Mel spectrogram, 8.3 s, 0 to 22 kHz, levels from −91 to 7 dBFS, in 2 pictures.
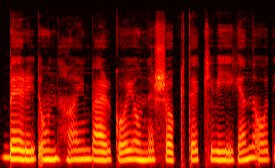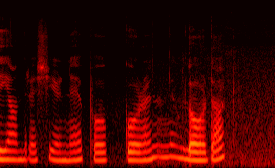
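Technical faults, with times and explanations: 3.38–7.59 s, automatic gain rising: the talker moves near 4 s and input falls about 24 dB, so gain climbs about 14 dB. Voice and room noise swell together, and the waveform envelope and spectrogram brighten gradually.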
